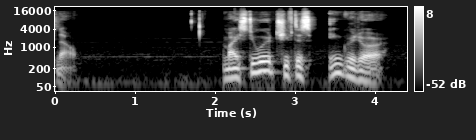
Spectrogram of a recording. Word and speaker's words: Ingrid: my steward chief is ingrid yeah ingle okay that's the danish modern way to pronounce that i think uh informs me that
